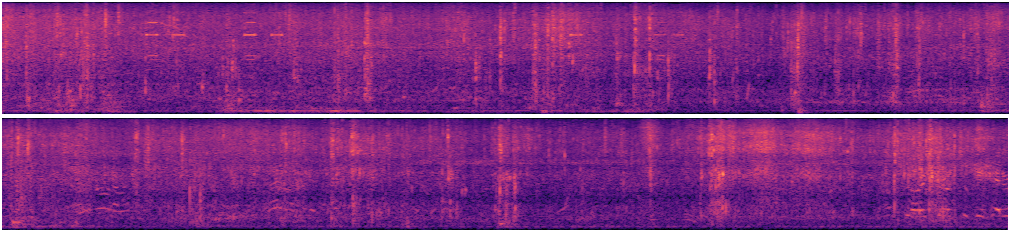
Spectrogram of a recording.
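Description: Boat's outboard engines idling with a low steady hum, over wind and water noise, with voices talking at times.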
